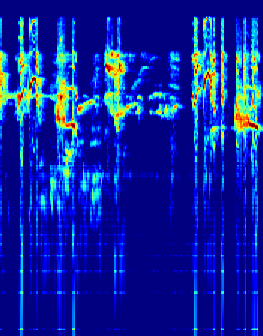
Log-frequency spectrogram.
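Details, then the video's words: Oriental magpie-robin in fighting mood, provoking other birds: scratchy, buzzy bursts mixed with slurred high whistles, in uneven phrases separated by brief silences. "kacer gacor tarung bongkar materi tembakan khas bikin kacer lain NGAMUK dan EMOSI"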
